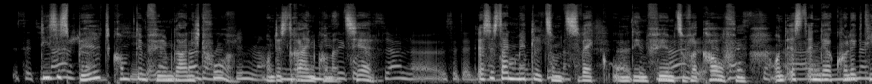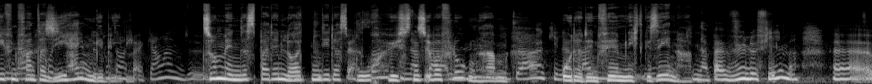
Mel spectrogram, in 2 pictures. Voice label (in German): Voice Over, frauen; Arte; Den Teufel im Leib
